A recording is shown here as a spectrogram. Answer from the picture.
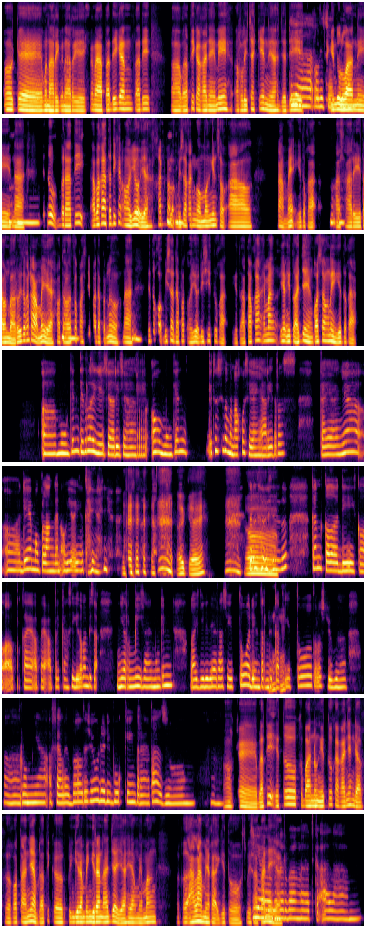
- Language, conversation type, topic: Indonesian, podcast, Bagaimana pengalaman perjalanan hemat yang tetap berkesan bagi kamu?
- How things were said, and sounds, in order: in English: "early check-in"; in English: "check-in"; in English: "early check-in"; tapping; laugh; laughing while speaking: "kayaknya"; laugh; laughing while speaking: "habis"; in English: "near me"; in English: "room-nya available"; in English: "di-booking"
